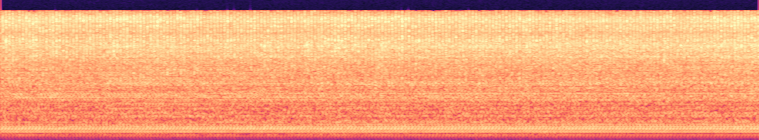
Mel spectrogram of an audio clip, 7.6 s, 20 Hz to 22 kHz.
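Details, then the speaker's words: John Deere TRS24 snowblower after oil change and lubrication, carburetor previously clogged so it ran only on full choke and was finicky: steady, even drone, no misses or knocks; runs pretty well. "so it runs pretty well um when I got it the carburetor is all clogged up wouldn't run unless you had on full choke"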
